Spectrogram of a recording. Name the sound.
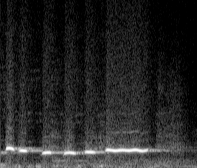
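person whistling a tune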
